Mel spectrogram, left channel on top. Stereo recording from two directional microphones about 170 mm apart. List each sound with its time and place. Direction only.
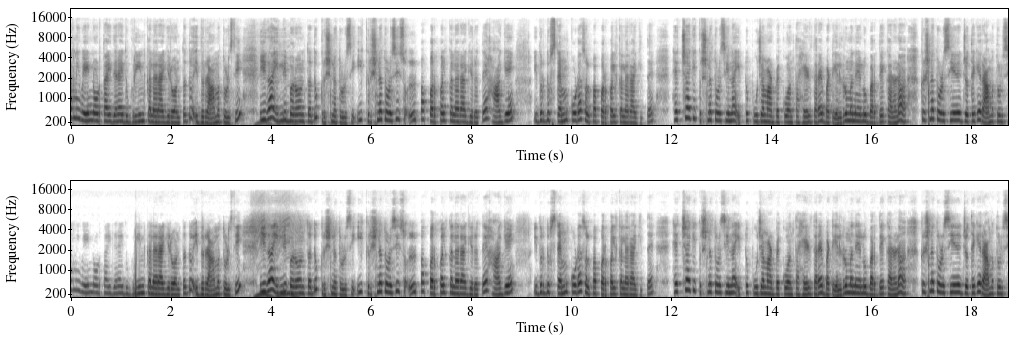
0.2 s speech: 25° left (ahead or behind)
1.4 s speech: 15° right (ahead or behind)
17.0 s speech: 10° right (ahead or behind)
